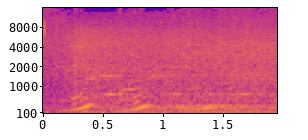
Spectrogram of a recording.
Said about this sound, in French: Le chant des baleines bleues, le chant des baleines à bosse, le chant des baleines de mink, le chant des rorcales communs.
